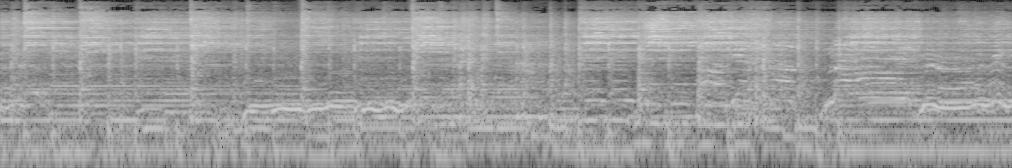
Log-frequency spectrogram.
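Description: Live rock band playing a song, with electric guitars over a steady drum-kit beat and a melodic line that bends in pitch.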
